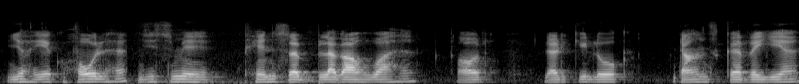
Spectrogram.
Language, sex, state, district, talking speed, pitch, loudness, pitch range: Hindi, male, Bihar, Begusarai, 125 wpm, 115 Hz, -21 LUFS, 115-120 Hz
